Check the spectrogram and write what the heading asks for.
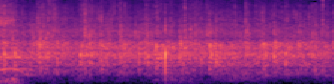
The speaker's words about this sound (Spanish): Ya, yeah, venga, ¿por qué le das un aplauso a Jesús?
